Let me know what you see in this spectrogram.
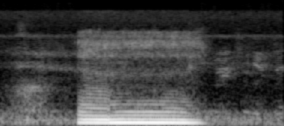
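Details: Sleeping female dog giving a single short, low, buzzing snore lasting under a second; dog snoring.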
